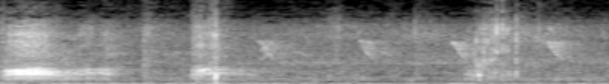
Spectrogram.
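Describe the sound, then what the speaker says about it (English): Crows caw among old hardwood trees, a few harsh calls at a moderate distance over a quiet outdoor background, with no voices. "Oh, the crows love these old trees, eh?"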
